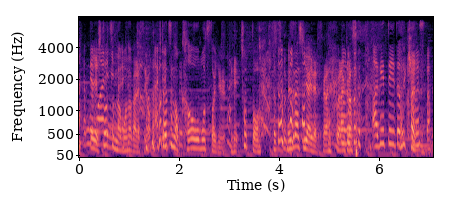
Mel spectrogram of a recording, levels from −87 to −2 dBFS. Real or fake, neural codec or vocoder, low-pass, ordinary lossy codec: real; none; 7.2 kHz; none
